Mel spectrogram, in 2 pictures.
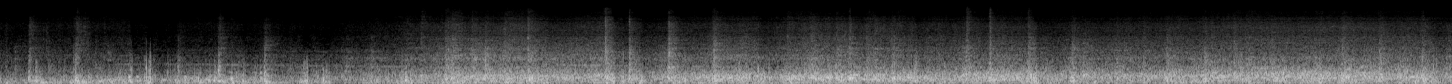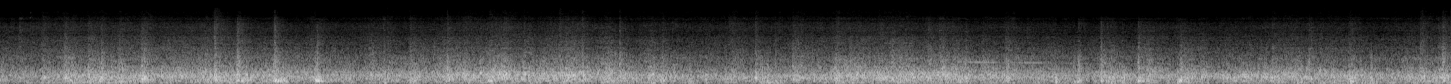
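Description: Moving railway carriage heard from inside: a steady rumble of wheels on the track with clickety-clack from the rail joints, growing louder about four seconds in.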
